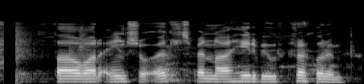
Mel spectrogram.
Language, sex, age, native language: Icelandic, male, 13, Icelandic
